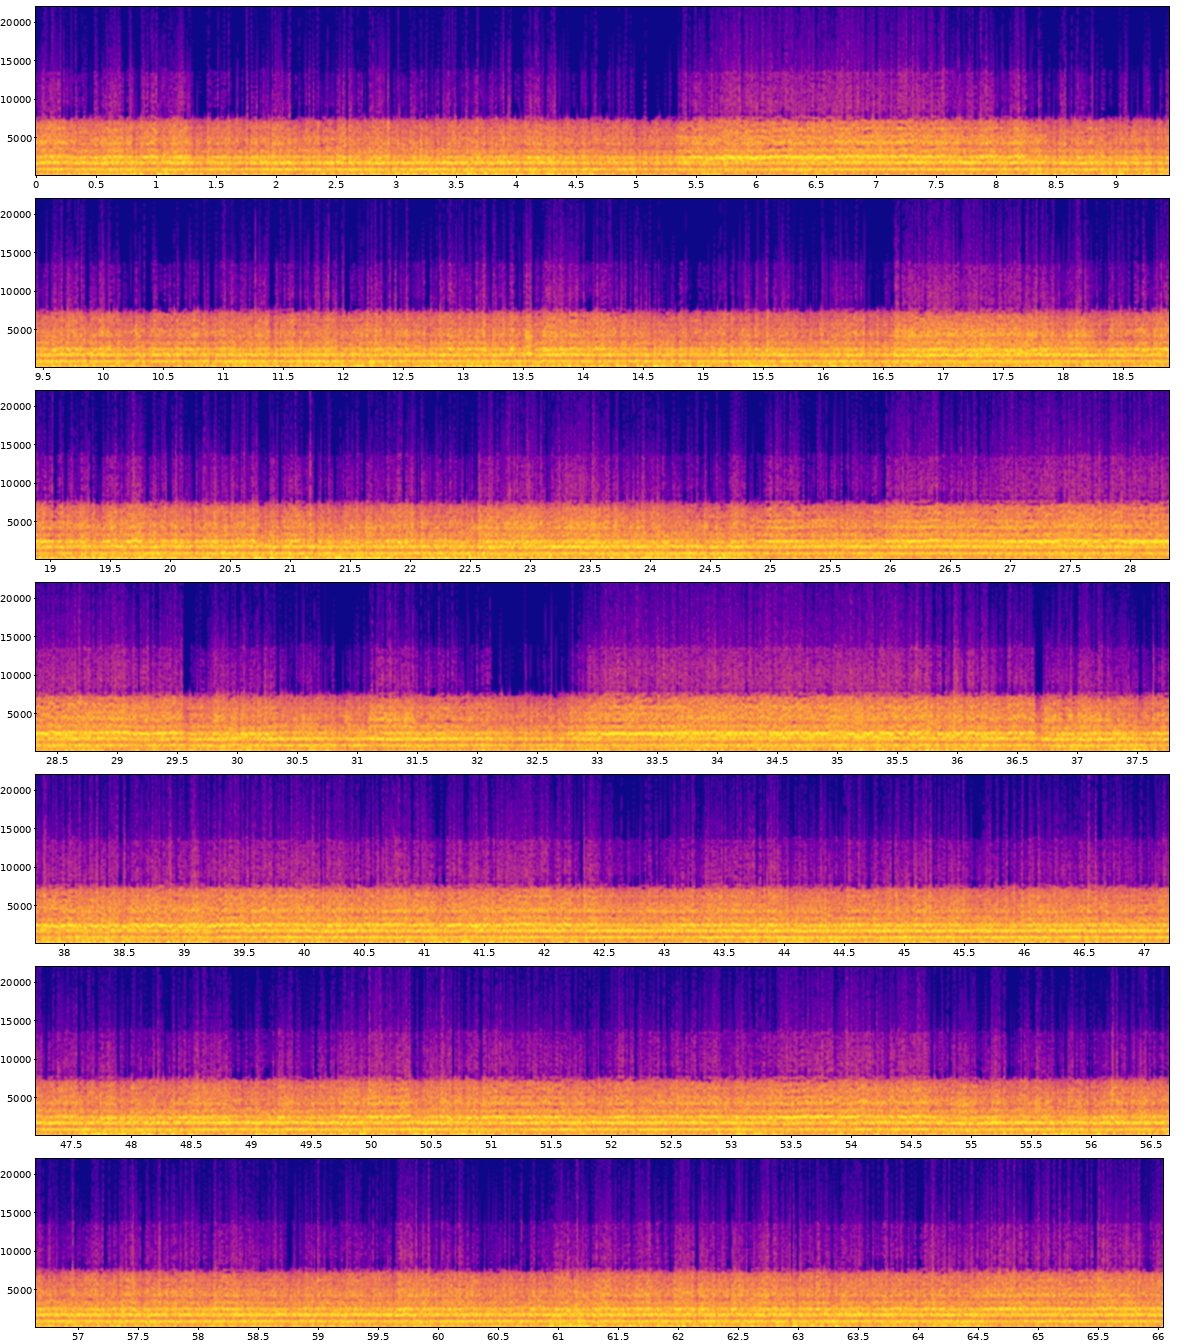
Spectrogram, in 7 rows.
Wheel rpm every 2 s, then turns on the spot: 230, 230, 230, 220, 230, 240, 230, 240, 220, 230, 240, 220, 230, 220, 220, 230, 220, 210, 220, 220, 230, 230, 230, 230, 230, 230, 230, 230, 230, 240, 230, 230, 230.
none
